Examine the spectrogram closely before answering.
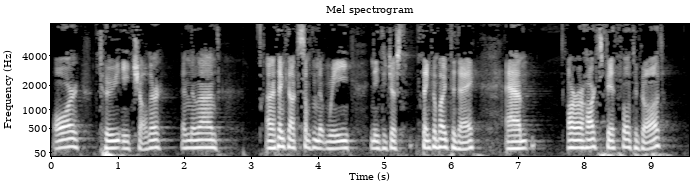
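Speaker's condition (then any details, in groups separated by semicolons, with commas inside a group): Cleft palate; speech not that clear at times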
